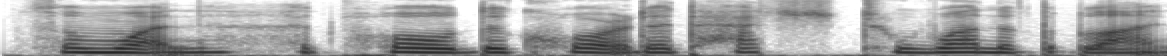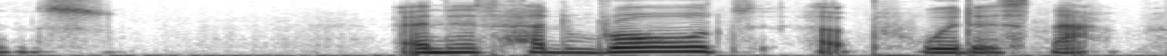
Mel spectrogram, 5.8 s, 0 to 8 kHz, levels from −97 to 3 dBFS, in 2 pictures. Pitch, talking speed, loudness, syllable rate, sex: 210 Hz, 195 wpm, -19 LUFS, 5.6 syllables/s, female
